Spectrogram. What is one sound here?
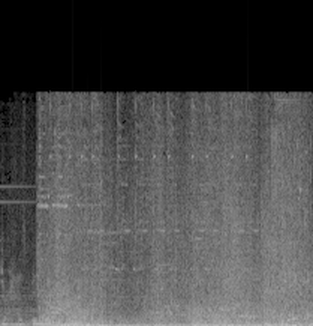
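A structure collapses with a heavy crash in a video game.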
